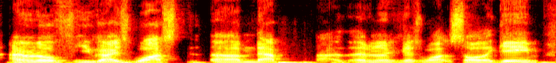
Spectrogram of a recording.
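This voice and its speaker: Hyped-up man with a bright voice. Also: medium pitch, fairly quick. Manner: excitable and loud. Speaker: co-host. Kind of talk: casual sports chat.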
